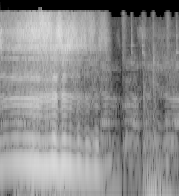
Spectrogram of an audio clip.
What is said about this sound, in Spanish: Entonces venía la colmena, son muchas abejas, muchas hartas abejas venían volando, se oye.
